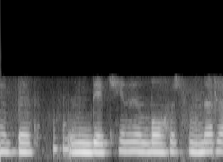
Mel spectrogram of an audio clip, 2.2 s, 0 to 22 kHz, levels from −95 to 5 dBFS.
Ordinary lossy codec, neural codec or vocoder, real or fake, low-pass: none; codec, 16 kHz, 1 kbps, X-Codec, HuBERT features, trained on balanced general audio; fake; 3.6 kHz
